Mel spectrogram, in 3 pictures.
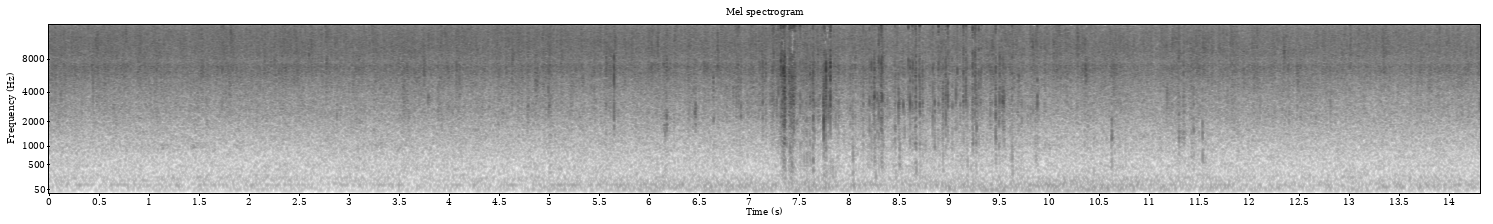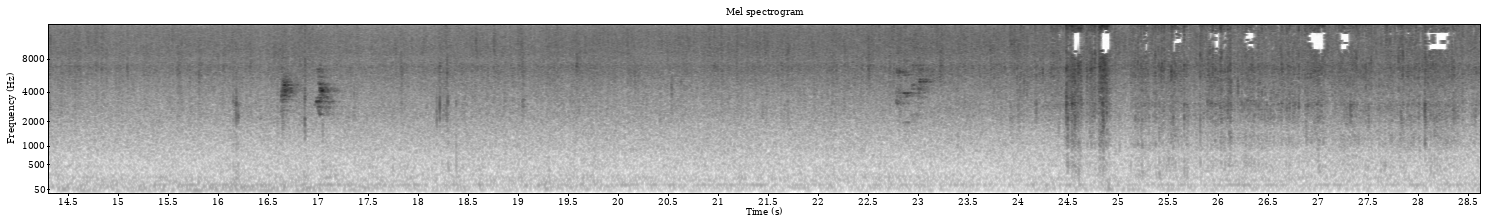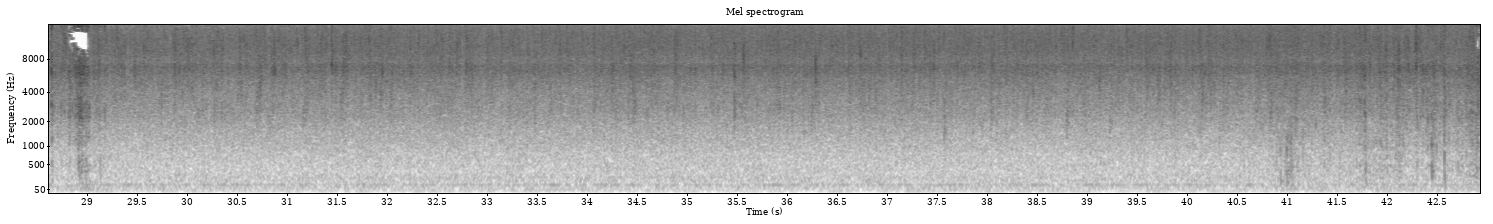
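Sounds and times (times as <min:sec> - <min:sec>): steady rain-like hiss: 0:00.0 - 0:42.9
plastic wrapping crinkling: 0:04.8 - 0:11.7, 0:18.1 - 0:18.6, 0:23.8 - 0:29.4, 0:40.6 - 0:42.9.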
